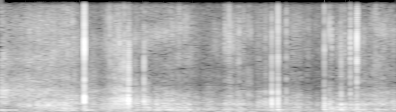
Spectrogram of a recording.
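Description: Fingertips and short nails of both hands scratch a large, soft, porous black foam windscreen covering a microphone, with the mouth kept closed. The result is a steady low, rumbling rustle, broken by brief, sharp, crackly scrapes that flash up into the high range.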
